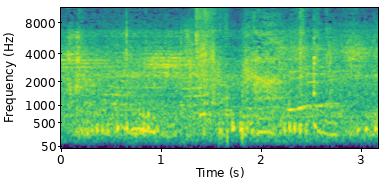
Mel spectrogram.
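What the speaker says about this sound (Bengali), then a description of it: "কালো গলা জাতের একটি মাদি কবুতর" Black-necked breed pigeons coo in low, rolling bursts close by, steady and continuous with no voices.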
